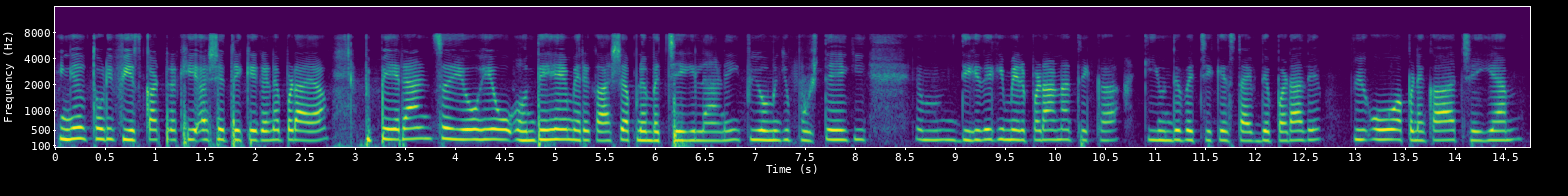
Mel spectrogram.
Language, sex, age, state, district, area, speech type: Dogri, female, 18-30, Jammu and Kashmir, Reasi, rural, spontaneous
